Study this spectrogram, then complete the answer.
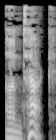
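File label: "untuck", English, British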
